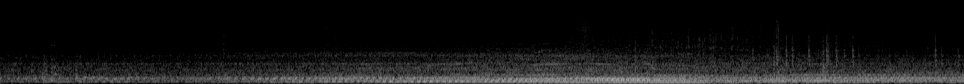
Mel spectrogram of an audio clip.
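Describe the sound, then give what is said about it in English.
Steady low rumble of street traffic on a cold night, swelling as a vehicle passes around the middle, then settling back into a constant engine drone with no one talking. “But they're probably pretty dedicated to keeping traffic flowing through here, so.”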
